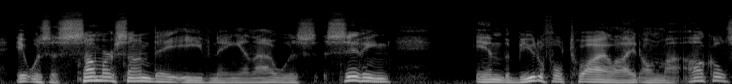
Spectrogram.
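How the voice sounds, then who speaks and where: At a fairly slow pace, a man speaks with a medium pitch. His pitch swings very widely. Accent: Southern US. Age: 70s. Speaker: retired chief executive. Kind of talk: interview. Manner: folksy storyteller.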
